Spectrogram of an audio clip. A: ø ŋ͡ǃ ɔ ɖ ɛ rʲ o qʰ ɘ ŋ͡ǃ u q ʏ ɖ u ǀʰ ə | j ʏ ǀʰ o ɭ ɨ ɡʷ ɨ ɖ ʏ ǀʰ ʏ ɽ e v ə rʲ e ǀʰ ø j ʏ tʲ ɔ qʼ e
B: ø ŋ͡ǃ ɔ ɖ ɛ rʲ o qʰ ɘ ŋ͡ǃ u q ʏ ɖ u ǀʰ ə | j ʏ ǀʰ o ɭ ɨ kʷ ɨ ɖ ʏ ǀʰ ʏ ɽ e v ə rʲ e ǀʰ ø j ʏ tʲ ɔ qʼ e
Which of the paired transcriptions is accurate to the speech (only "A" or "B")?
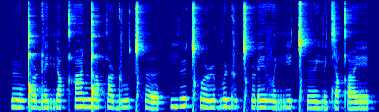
A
